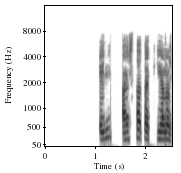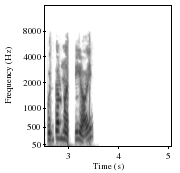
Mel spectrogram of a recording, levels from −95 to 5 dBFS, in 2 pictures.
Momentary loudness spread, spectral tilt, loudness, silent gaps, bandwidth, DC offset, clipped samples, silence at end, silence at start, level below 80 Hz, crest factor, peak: 6 LU; -4.5 dB/octave; -18 LUFS; 1.45-1.54 s, 1.78-1.82 s; 7.8 kHz; under 0.1%; under 0.1%; 1.55 s; 1.1 s; -56 dBFS; 20 dB; -2 dBFS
